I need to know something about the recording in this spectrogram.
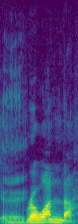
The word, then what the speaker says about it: Rwanda: Brazil, Nashville, Kentucky, Rwanda, or how do you pronounce that? Rwanda.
